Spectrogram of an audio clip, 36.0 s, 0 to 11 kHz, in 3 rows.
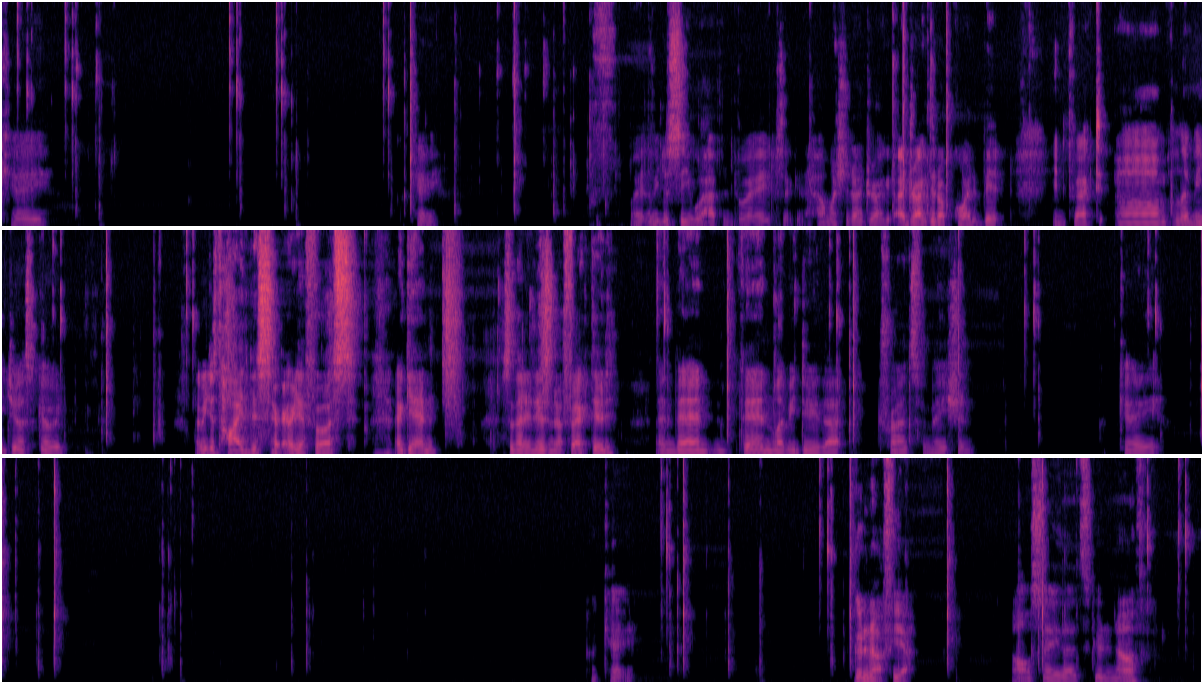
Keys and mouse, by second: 0.6 click, 0.9 g, 2.7 click, 2.9 g, 4.0 middle click, 5.0 middle click, 8.9 ctrl+shift+middle click, 9.4-11.6 ctrl+middle drag, 12.4 click, 13.0 middle click, 13.8 click, 14.6 l, 16.8 l, 17.1 h, 18.5 click, 19.2 middle click, 20.2 click, 20.4 middle click, 22.1 shift+click, 23.4 shift+click, 23.9 shift+middle click, 24.5-25.5 middle drag, 25.7 g, 30.7 middle click, 31.5 g, 32.4 middle click, 33.4 middle click, 34.3 middle click, 35.3 click, 35.7 click.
